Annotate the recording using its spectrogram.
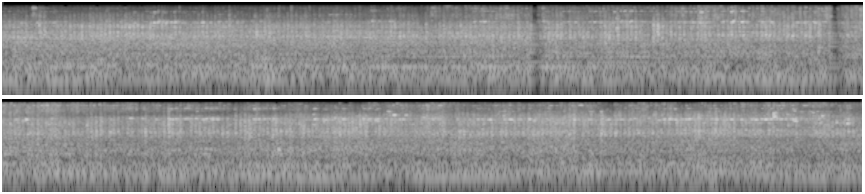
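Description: Heavy tracked vehicles rumble and roar loudly as their engines drive them past.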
